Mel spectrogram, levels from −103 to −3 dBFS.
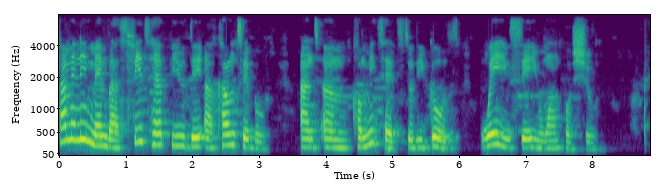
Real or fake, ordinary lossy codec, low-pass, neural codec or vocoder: real; none; 7.2 kHz; none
